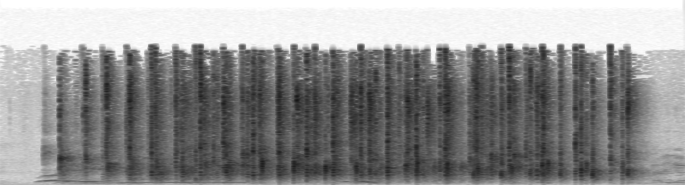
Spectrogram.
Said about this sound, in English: Let's have an applause if you support that policy. One, two, three.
